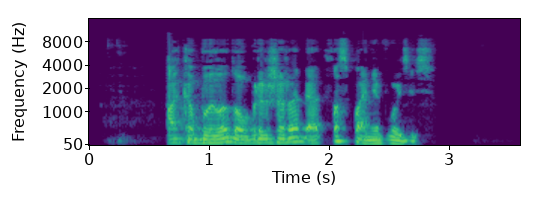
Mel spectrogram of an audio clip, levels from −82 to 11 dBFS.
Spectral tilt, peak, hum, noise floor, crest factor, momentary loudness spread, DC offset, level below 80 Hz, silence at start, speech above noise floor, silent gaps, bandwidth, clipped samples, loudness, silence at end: -6 dB/octave; 0 dBFS; none; -78 dBFS; 14 dB; 8 LU; under 0.1%; -32 dBFS; 0.65 s; 65 dB; none; 9 kHz; under 0.1%; -13 LUFS; 0.75 s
